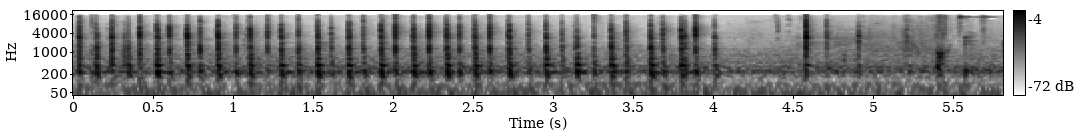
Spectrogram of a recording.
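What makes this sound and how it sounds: A medium clear plastic Dasani bottle with a green cap, hollow and partly filled with water, is held in the hand while long nails tap rapidly on its body and touch the cap area. The taps are a quick, steady run of sharp, bright, dry clicks with almost no ring. After about four seconds they thin out to a few scattered taps and faint brushing sounds.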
